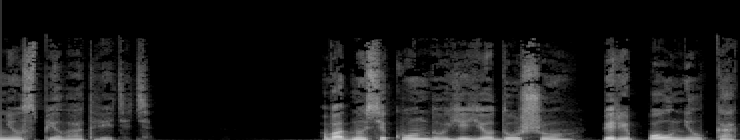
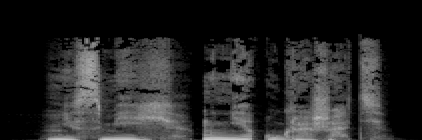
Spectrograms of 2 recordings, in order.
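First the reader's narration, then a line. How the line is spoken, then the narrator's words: Quiet, voice sounding strange. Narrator (Russian): тихо произнесла Яна и не узнала собственного голоса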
